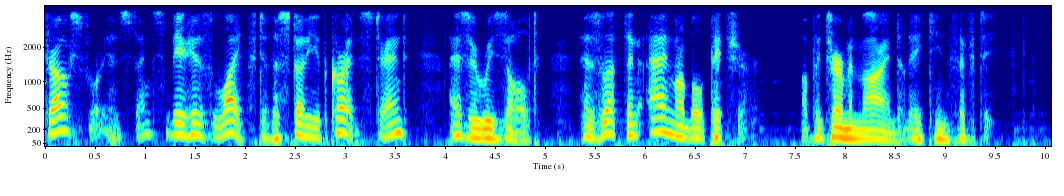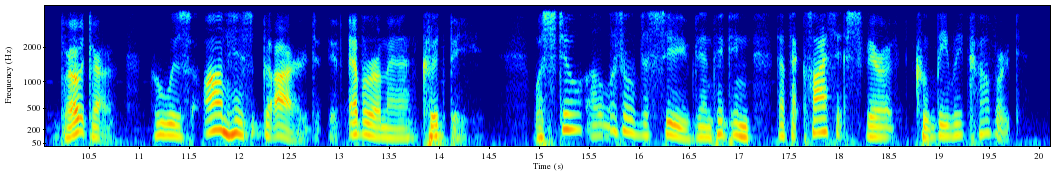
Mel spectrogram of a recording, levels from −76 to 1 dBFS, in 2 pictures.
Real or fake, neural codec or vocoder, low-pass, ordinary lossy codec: fake; codec, 16 kHz, 0.5 kbps, FunCodec, trained on Chinese and English, 25 frames a second; 3.6 kHz; Opus, 32 kbps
